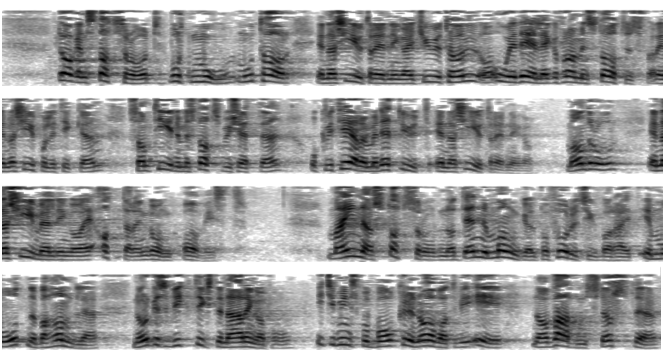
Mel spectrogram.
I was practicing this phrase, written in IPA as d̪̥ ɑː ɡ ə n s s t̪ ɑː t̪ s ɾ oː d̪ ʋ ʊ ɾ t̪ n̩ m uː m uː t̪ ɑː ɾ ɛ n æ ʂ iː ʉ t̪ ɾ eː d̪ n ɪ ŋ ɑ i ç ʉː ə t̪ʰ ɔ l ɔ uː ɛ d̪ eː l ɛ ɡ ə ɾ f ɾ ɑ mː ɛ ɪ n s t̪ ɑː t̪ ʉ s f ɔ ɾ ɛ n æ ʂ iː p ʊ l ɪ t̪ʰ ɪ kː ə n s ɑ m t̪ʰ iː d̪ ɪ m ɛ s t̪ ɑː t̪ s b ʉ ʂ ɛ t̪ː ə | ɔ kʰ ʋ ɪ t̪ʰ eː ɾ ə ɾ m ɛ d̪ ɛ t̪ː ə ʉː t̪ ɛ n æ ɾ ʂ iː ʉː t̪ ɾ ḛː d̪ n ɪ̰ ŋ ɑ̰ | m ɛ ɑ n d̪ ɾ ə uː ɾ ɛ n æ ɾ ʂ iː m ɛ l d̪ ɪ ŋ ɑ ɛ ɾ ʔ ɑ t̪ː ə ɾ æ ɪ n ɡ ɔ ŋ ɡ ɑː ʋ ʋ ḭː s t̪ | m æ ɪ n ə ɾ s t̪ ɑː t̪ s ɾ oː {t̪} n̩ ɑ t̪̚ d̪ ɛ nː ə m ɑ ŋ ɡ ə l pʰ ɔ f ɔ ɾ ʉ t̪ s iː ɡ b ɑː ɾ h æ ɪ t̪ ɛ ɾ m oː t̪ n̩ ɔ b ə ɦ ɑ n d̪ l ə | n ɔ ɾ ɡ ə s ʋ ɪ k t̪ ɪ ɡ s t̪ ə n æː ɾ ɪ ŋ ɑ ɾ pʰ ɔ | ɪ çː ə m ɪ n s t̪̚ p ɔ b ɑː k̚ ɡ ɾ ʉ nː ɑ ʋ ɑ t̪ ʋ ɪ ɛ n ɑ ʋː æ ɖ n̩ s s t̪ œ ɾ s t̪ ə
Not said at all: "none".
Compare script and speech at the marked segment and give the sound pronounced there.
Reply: d̪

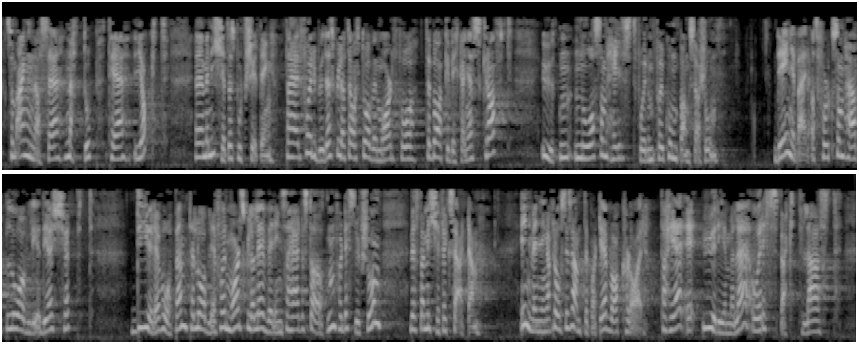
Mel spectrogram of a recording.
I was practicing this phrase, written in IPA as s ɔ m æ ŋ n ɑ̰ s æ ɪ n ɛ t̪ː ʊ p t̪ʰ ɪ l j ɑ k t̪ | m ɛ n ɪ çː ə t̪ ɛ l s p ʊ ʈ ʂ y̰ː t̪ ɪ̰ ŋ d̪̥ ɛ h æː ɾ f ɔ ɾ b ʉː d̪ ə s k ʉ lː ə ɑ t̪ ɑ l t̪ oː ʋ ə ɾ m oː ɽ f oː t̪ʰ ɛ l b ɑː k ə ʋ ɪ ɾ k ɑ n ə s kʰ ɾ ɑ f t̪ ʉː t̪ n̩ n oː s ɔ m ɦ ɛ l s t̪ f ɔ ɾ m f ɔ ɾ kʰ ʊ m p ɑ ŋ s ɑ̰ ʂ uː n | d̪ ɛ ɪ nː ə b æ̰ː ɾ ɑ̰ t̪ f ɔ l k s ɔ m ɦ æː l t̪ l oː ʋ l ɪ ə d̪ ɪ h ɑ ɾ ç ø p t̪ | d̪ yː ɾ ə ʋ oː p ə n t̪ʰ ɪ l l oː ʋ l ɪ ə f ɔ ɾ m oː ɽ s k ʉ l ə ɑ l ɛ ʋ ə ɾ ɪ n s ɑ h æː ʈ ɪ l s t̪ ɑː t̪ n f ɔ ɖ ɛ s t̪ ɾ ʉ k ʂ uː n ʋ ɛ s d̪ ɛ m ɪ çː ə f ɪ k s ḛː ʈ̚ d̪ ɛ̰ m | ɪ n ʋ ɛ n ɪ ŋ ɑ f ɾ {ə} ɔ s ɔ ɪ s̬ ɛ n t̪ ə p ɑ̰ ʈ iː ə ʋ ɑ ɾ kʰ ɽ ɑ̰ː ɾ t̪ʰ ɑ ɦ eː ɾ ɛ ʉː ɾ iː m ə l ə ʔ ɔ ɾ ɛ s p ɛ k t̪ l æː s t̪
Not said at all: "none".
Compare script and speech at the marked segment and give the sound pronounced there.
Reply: ɑ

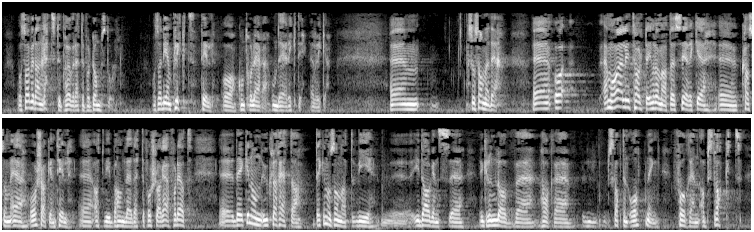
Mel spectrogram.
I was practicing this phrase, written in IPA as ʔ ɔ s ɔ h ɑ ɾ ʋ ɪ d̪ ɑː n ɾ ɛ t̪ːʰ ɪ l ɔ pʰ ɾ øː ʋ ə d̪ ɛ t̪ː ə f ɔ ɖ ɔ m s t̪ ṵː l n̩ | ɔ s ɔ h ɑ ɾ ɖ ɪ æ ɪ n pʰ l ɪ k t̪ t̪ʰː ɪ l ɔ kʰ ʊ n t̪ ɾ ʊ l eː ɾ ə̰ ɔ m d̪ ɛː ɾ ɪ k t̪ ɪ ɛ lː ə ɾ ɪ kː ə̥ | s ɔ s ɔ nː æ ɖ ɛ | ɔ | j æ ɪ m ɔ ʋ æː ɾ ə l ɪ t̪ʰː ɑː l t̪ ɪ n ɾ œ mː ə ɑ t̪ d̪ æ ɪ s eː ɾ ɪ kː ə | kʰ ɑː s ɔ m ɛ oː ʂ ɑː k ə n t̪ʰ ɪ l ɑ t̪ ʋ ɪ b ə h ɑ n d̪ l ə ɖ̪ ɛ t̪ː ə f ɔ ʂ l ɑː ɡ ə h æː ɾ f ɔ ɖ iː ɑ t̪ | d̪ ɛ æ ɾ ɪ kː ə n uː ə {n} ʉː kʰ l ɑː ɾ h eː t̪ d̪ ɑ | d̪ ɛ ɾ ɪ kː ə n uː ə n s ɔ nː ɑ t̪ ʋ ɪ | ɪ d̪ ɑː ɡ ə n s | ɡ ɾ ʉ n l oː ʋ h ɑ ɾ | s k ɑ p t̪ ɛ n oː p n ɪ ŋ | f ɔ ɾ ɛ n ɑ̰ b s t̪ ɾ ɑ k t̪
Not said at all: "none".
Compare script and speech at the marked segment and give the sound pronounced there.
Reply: n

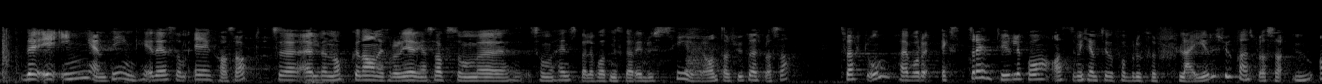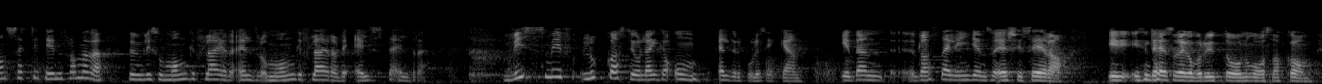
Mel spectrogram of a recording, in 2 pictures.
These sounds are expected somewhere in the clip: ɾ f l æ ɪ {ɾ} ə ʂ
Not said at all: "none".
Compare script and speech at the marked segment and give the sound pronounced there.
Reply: ɾ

